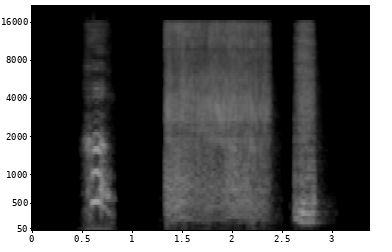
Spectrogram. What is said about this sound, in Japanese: あ、また出る。おなら出ちゃうよ。ああ、出る。出る出る出る出る。ほら、出た。また。おなら止まんない。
